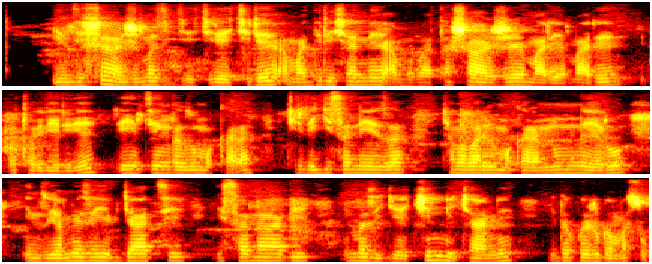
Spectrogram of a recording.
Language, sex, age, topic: Kinyarwanda, male, 18-24, government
